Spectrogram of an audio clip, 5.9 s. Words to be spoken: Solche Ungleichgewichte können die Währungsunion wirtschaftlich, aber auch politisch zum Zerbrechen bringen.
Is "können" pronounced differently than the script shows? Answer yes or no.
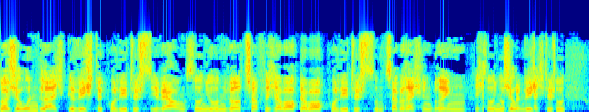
yes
